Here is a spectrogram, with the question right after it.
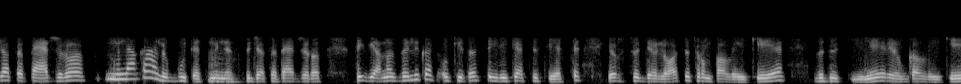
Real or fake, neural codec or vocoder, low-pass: real; none; 3.6 kHz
